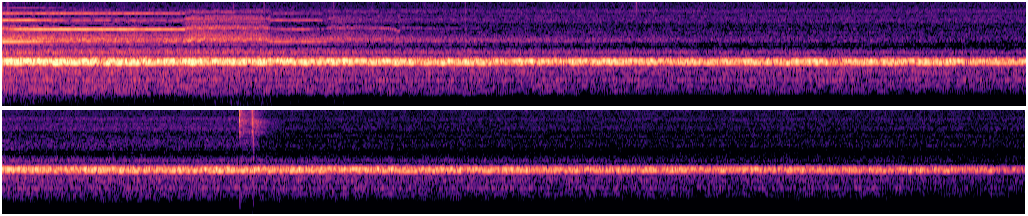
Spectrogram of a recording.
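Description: Electric guitar drone through effects pedals: a single held high tone fading slowly away as the set ends, its upper overtones dropping out in the first couple of seconds. A faint click about nine and a half seconds in.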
